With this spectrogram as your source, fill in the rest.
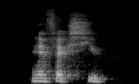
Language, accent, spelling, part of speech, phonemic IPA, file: French, Canada, infectieux, adjective, /ɛ̃.fɛk.sjø/, LL-Q150 (fra)-infectieux.wav
- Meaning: infectious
